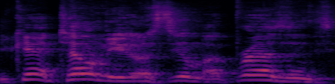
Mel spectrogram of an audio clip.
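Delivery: high, loud berating tone. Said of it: "it goes from berate".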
